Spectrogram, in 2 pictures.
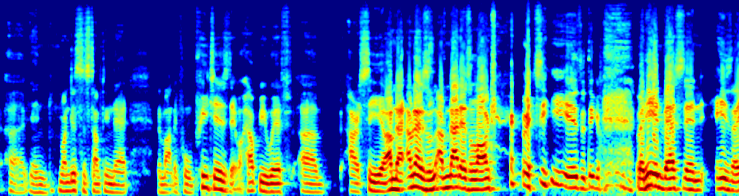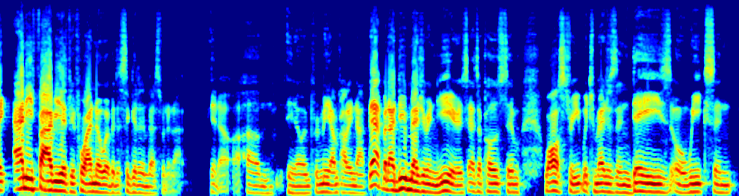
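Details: Adult male speaker; normal speech.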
